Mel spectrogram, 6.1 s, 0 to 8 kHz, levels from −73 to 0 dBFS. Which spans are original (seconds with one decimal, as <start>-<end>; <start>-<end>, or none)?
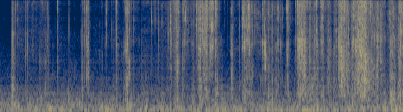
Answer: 3.7-4.5; 5.2-6.1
